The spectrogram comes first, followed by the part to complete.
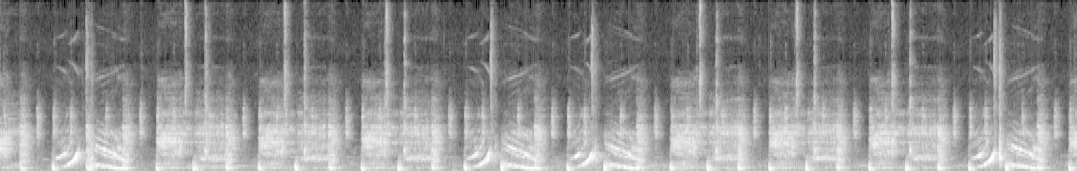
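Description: Bop It Refresh handheld electronic game playing its fast electronic beat during a round. A quick run of sharp clicks is overlaid every second or few by sound effects that sweep down in pitch.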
